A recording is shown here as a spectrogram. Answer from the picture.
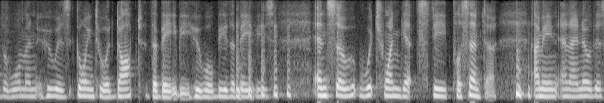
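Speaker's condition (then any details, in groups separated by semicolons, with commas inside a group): No condition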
